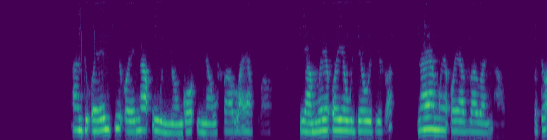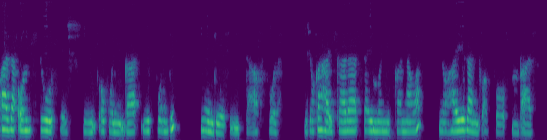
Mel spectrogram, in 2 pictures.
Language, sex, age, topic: Oshiwambo, female, 25-35, finance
